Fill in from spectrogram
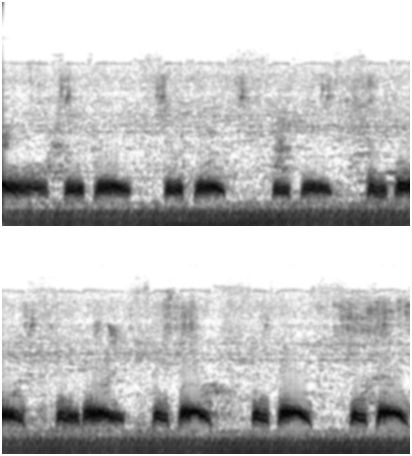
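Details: Spotted dove cooing at a trapping site in Ninh Thuận. Brief note and longer coo pairs repeat steadily about once a second over a constant low droning hum.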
